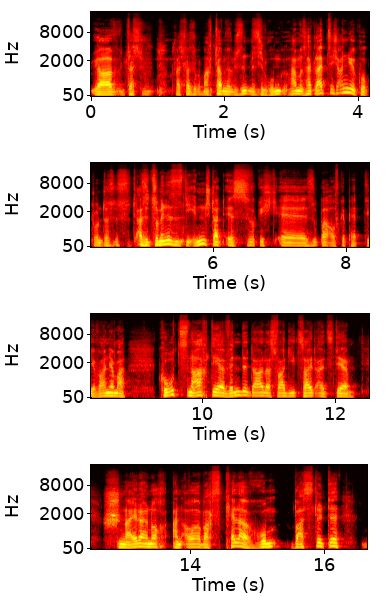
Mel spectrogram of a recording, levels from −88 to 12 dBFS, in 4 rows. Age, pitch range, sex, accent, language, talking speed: 60-79, 125-155 Hz, male, German, German, 180 wpm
